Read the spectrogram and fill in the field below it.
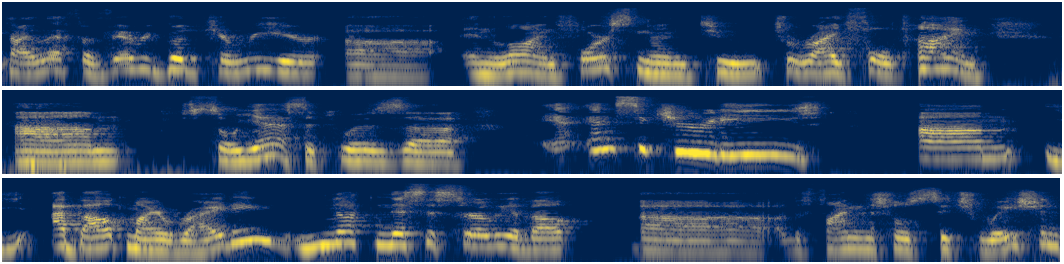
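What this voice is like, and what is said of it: French Canadian accent. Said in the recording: “as you can tell by my accent, I'm a French Canadian”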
